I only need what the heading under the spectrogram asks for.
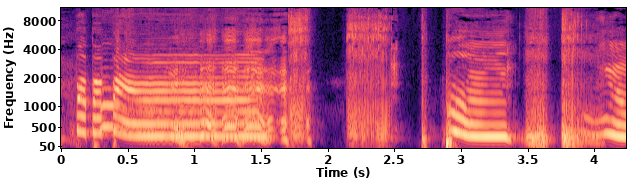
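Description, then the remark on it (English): A voice makes a series of loud fart noises with the mouth, buzzing and wobbling in pitch, several sputtering bursts back to back with short gaps between them. “Fart noises.”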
